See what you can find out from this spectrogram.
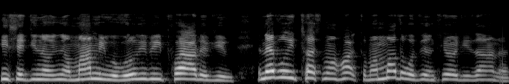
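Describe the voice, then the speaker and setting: A woman's animated tone at a very fast pace, with ordinary pitch variation and a quiet background. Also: fairly high pitch for a woman. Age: 70s. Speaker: online show host. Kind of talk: personal testimony in group chat. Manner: animated, repetitive storytelling.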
